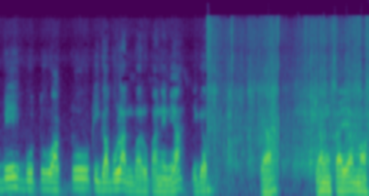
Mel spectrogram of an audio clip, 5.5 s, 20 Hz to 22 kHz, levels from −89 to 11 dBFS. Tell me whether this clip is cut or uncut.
cut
